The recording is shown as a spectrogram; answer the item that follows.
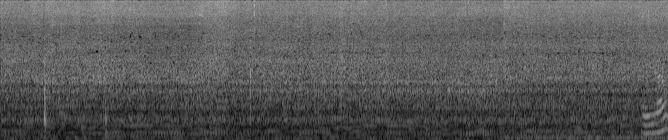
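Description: Chicken pieces sizzling steadily as they sear on high heat in a stainless steel pan, with no oil added, rendering their own fat. Just under a second in, the metal spatula clinks once against the pan.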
